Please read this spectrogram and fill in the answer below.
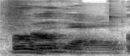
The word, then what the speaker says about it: Urwol: yeah, then you can, like, glance at, a pair of beds and, what did I say his name? Orwell? – Erwall. – U-R-W-O-L.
